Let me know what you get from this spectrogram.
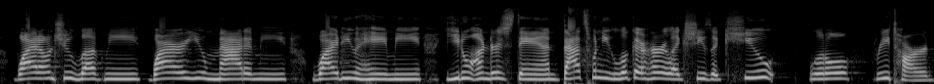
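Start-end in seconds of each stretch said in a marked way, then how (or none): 0.2-5.6 mock pouting, whiny voice. Acting out how a girlfriend talks when upset: imitating a pouty girlfriend. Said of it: "She's pouty. She's like".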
